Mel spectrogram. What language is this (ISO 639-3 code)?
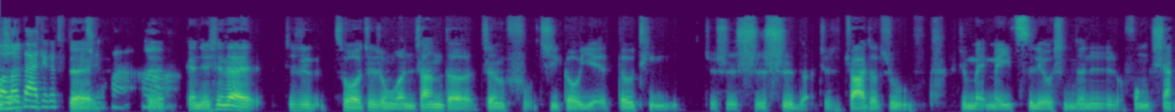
zho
